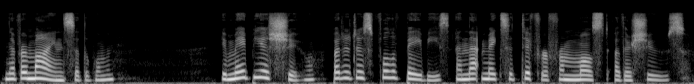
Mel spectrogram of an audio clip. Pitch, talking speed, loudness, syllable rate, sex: 235 Hz, 215 wpm, -17 LUFS, 5.6 syllables/s, female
